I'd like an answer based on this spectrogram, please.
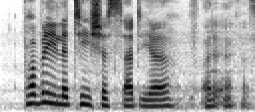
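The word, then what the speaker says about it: Laetitia Sadier: a cup of coffee with um probably Leticia said yeah that's how you say her name Stereolab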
